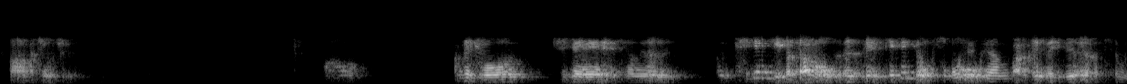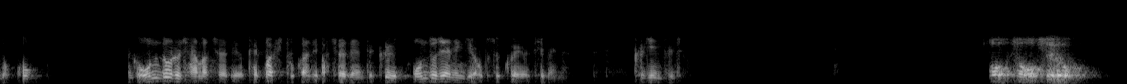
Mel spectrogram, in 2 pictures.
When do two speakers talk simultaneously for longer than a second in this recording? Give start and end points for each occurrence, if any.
9.5-10.9

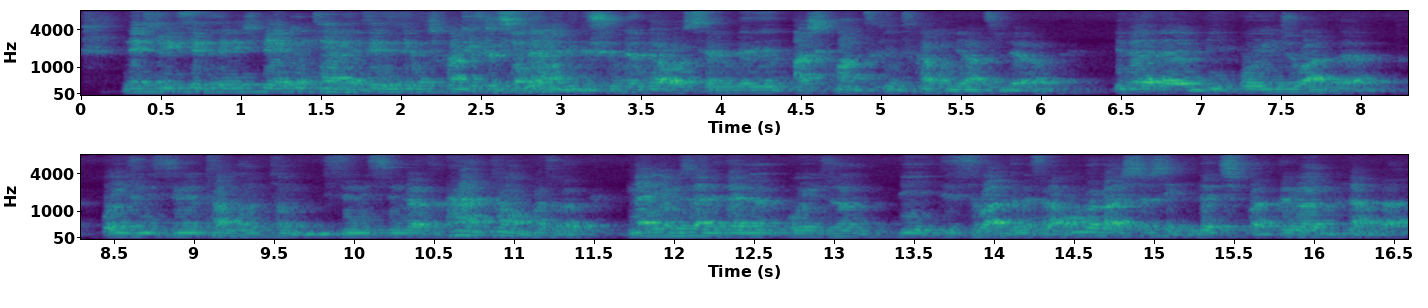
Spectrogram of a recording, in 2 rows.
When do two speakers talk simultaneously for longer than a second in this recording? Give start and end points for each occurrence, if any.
1.5-3.0

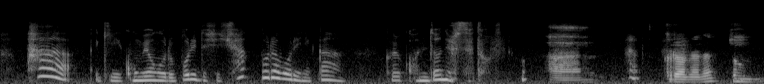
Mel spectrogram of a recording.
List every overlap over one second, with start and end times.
none

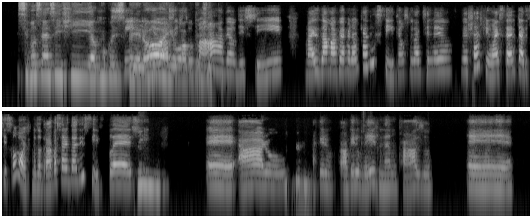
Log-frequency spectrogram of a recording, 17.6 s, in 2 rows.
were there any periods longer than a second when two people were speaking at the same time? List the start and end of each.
1.8-3.6

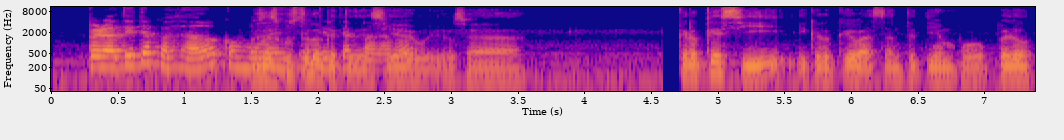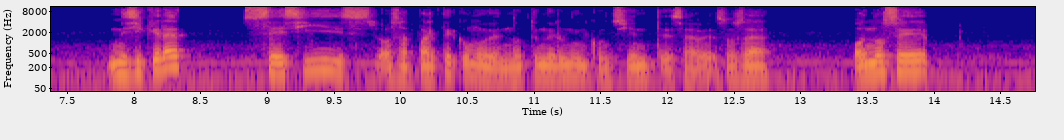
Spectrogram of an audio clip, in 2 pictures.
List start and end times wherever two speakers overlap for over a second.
1.5-2.7

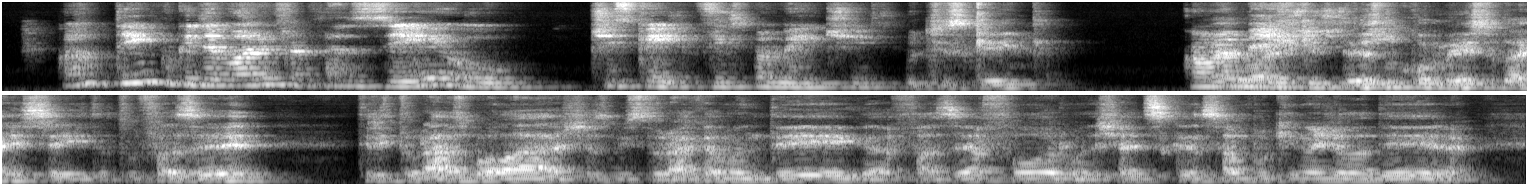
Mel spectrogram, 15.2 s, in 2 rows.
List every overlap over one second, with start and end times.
6.0-7.2

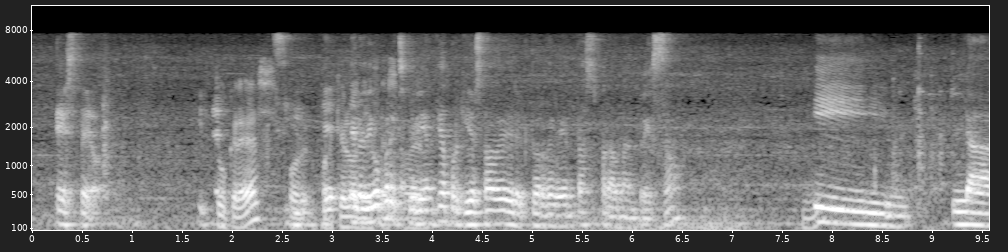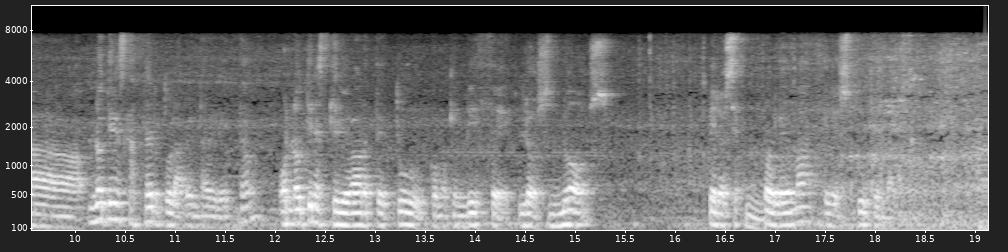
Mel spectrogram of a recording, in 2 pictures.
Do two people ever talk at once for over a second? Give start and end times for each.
2.6-4.0

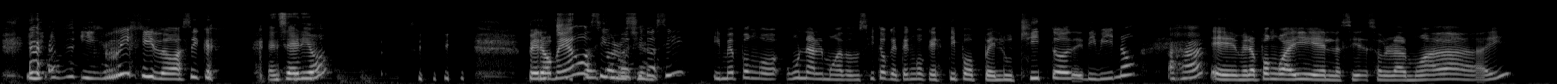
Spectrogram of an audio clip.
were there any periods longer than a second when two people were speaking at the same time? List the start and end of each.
5.4-6.6

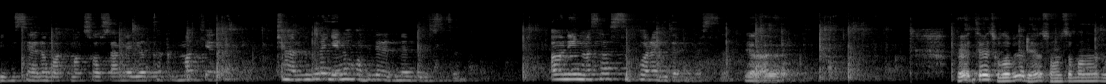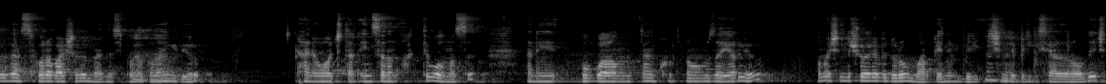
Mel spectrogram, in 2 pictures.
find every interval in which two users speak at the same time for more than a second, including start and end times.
none

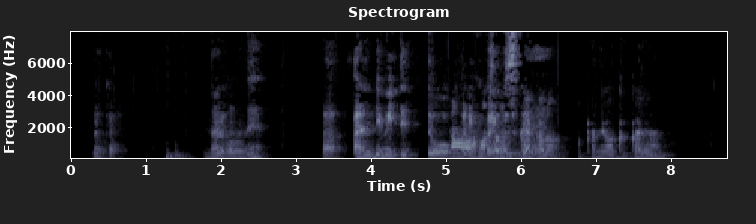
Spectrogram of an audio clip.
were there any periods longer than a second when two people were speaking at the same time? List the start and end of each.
5.0-6.4

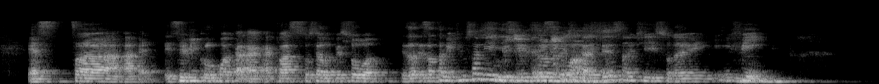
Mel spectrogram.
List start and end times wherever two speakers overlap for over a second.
4.8-6.1

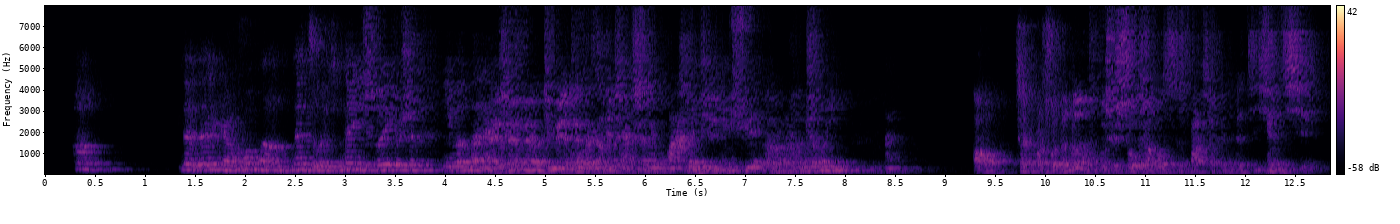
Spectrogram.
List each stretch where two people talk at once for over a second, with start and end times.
4.4-6.8

